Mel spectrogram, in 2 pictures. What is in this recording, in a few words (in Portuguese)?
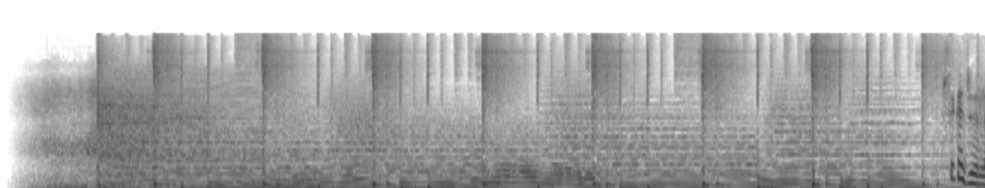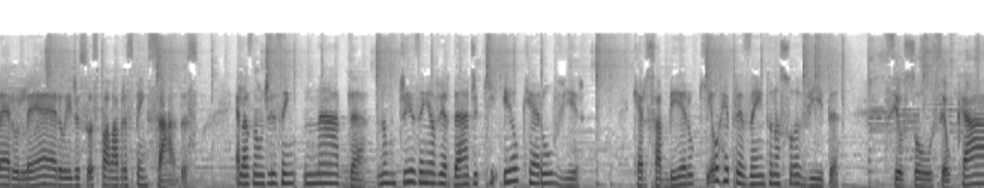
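Rom ultimato, feminino; Telemensagens; Românticas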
